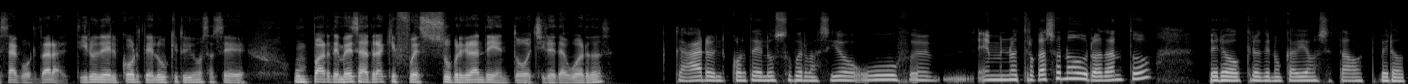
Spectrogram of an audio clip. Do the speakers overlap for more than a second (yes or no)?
no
